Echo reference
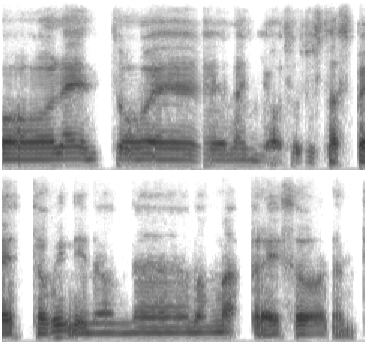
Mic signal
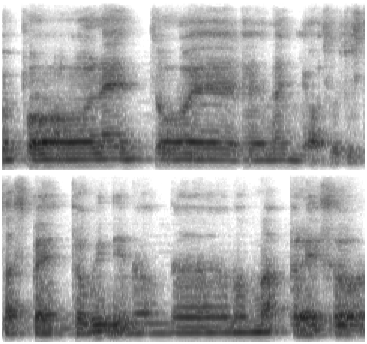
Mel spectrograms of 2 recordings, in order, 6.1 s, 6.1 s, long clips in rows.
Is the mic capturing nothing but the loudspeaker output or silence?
Yes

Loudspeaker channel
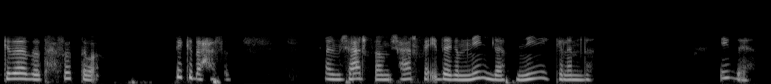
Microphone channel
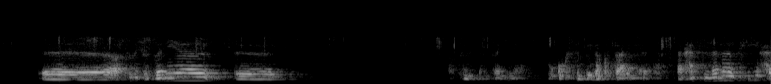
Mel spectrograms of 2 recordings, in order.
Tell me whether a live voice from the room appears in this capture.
Yes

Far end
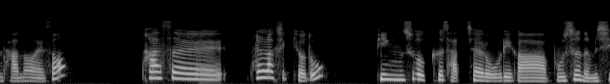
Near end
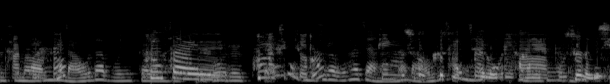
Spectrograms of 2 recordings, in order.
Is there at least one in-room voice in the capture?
Yes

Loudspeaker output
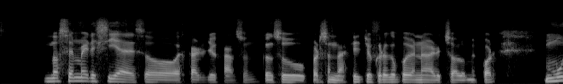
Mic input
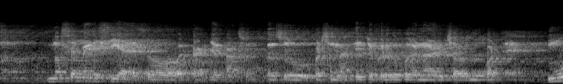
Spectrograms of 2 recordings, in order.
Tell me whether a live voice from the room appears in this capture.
No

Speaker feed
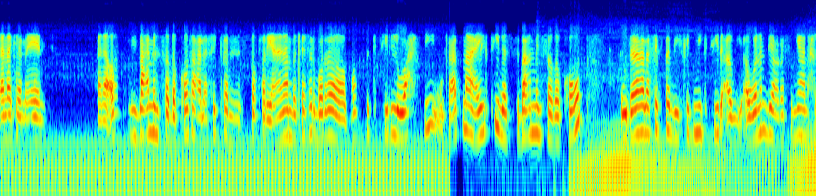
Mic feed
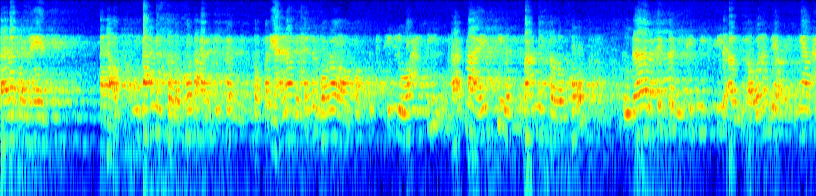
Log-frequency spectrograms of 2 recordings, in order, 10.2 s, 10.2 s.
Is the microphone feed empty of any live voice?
Yes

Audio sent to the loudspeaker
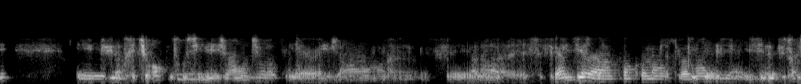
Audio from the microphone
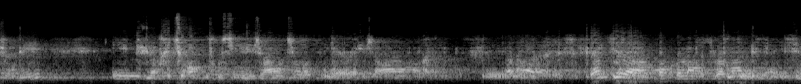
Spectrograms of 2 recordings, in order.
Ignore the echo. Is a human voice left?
No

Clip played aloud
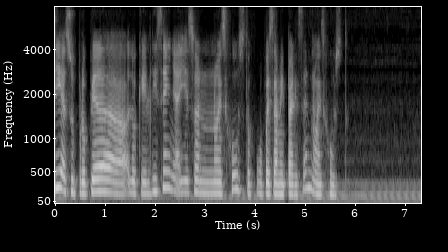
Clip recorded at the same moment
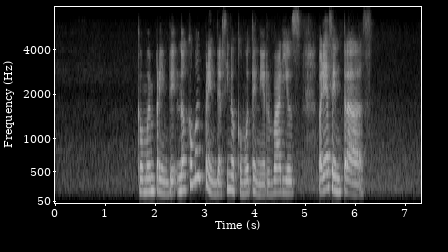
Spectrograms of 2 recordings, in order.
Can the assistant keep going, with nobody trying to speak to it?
No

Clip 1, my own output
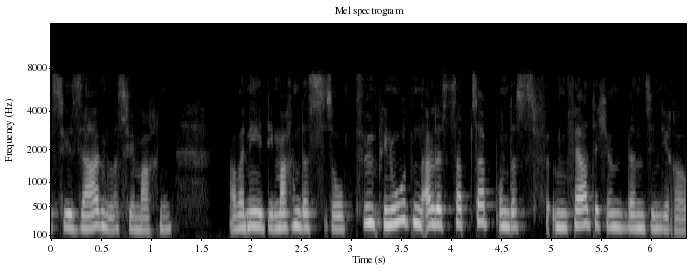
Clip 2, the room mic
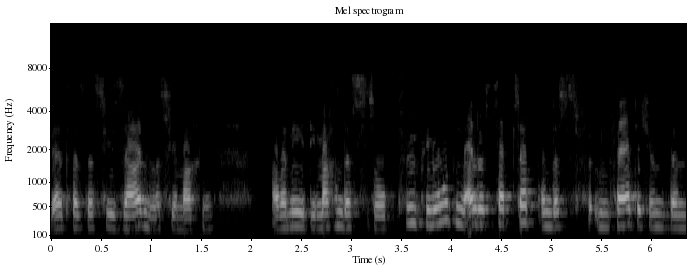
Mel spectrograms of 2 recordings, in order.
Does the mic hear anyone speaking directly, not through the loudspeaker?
No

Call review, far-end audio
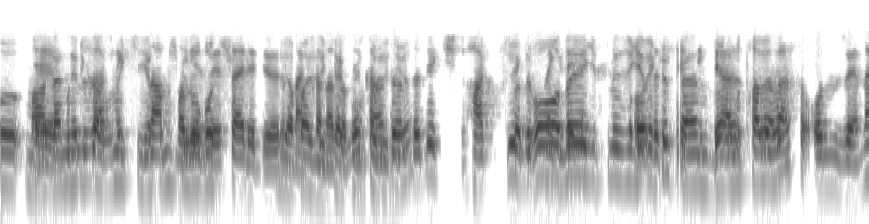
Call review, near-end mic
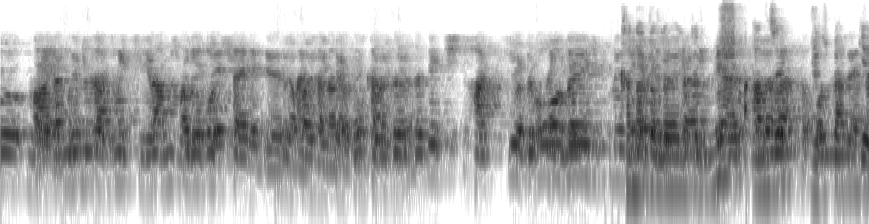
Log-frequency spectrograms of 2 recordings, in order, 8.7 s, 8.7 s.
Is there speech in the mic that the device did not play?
Yes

